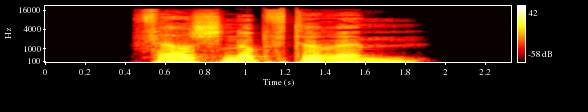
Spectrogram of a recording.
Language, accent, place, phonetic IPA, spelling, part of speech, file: German, Germany, Berlin, [fɛɐ̯ˈʃnʊp͡ftəʁəm], verschnupfterem, adjective, De-verschnupfterem.ogg
- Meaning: strong dative masculine/neuter singular comparative degree of verschnupft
